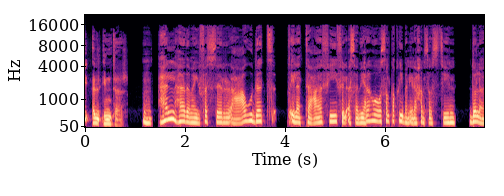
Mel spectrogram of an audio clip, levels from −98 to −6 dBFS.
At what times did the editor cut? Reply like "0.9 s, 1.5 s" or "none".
1.4 s, 4.0 s, 5.6 s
